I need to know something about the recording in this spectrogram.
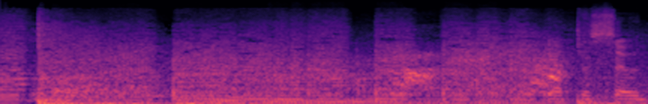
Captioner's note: grunting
